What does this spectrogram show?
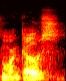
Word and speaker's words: Morgausse: a rogue called Morgausse, which she pronounced Morgausse, which is after like this sorcerer and Merlin or something in the Camelot stories.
